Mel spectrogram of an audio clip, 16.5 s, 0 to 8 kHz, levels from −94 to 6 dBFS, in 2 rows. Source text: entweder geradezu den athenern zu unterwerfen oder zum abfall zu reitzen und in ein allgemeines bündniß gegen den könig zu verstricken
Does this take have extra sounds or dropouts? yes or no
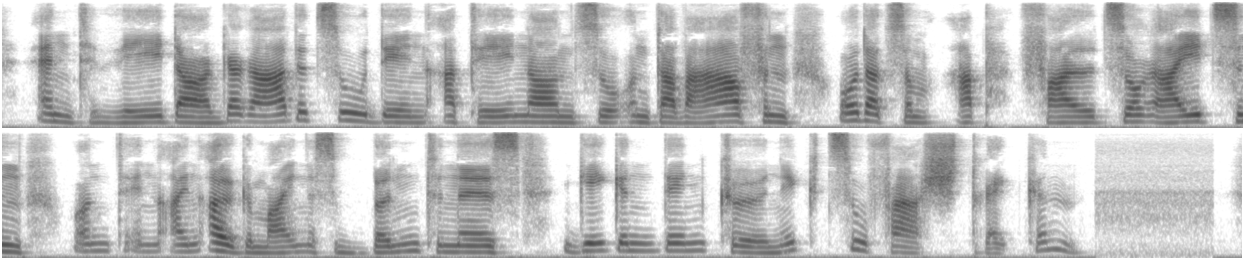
no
